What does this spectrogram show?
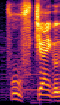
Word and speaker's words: Django: Yeah, because we both got a silent D. Yep. Mhm. That's how you spell it for sure. Django, you know, I really just like the quiet life of you, me, and Chiyuka.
